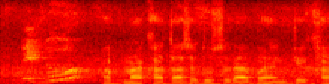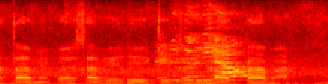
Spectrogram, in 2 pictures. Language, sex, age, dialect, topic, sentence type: Bhojpuri, male, 25-30, Western, banking, question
